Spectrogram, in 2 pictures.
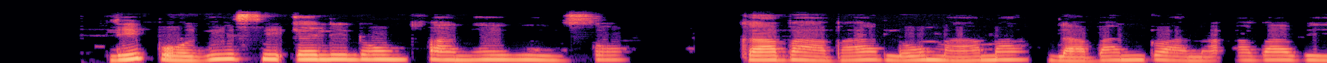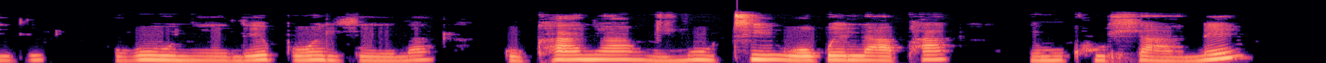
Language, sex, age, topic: North Ndebele, female, 36-49, health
